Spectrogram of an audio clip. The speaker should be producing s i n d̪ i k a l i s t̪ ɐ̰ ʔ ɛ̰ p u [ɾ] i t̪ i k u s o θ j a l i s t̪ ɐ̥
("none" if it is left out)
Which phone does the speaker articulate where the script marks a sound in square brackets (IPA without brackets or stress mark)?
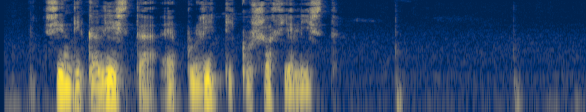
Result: l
